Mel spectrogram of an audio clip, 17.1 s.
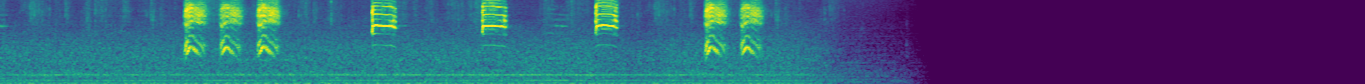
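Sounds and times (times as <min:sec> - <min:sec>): steady low hum: 0:00.0 - 0:11.6
bird calls: 0:02.3 - 0:03.6, 0:04.6 - 0:05.1, 0:06.0 - 0:07.8, 0:08.8 - 0:09.7.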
